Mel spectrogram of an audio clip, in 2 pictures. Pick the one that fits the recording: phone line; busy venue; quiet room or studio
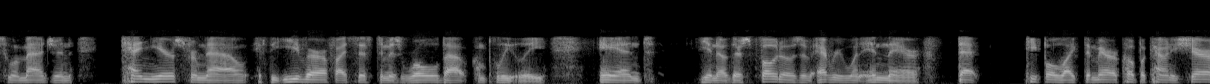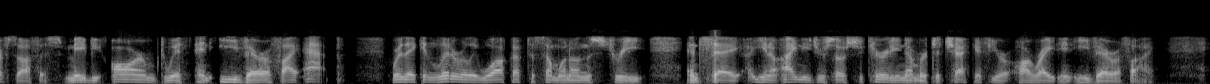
phone line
